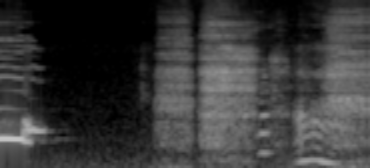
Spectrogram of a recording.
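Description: A woman's high, drawn-out wail trailing off a quarter second in, then after a short silence, breathy gasping sobs from about a second in.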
